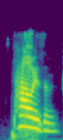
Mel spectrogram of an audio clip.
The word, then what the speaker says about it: Taoism: Taoism.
